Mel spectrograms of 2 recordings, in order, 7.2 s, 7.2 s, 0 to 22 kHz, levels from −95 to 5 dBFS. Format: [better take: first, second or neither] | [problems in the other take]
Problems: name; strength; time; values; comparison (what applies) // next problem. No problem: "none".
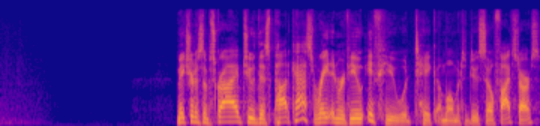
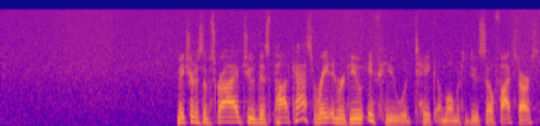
first | hiss; noticeable; throughout; 15 dB below the speech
